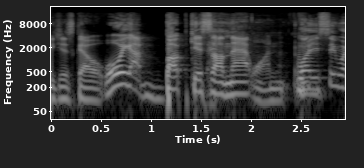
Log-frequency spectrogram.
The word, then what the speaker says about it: bupkis: How do you say it, Lorna? Bupkis. That's it. Just Bupkis.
